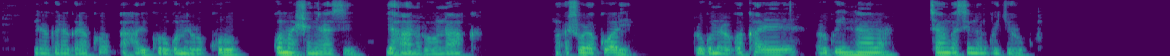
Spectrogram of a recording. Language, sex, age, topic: Kinyarwanda, female, 50+, government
